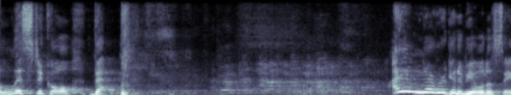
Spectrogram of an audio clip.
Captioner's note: laughing interrupts speaker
